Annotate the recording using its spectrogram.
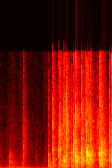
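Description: An older man claps his hands.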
